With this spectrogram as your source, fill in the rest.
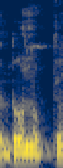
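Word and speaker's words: دنوں: और बड़ी ये समझ के, ये छोटा ये जो है ना, इस तरीके से चांद का टुकड़ा दो नुक्ते हैं, और ये इसको हम मानते हैं अगर छोटी ये तो होगा उन ही।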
